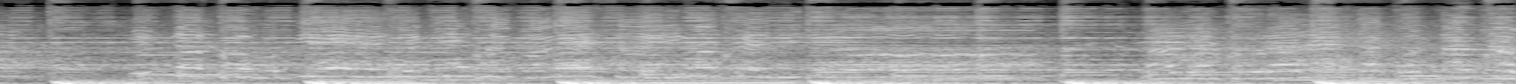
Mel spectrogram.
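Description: Norteño band playing live with accordion, guitars and drums, a heavy bass-and-kick hit landing about every second and a quarter.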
